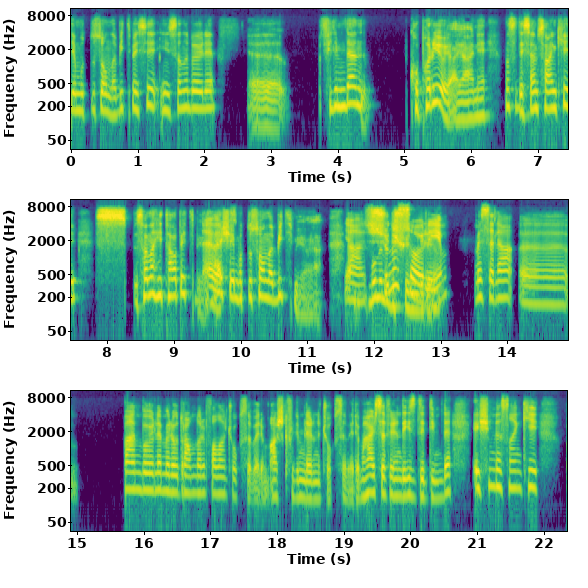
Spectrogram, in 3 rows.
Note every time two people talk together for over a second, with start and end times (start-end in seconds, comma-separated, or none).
11.7-13.0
